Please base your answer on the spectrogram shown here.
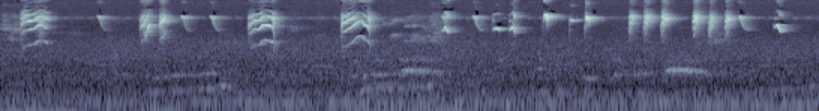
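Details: Young brown-throated sunbird starting to practise whistles and gaping; bright high chirps with steep downward sweeps, scattered at first, then quicker and closer together near the end, with faint low cooing in the background.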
